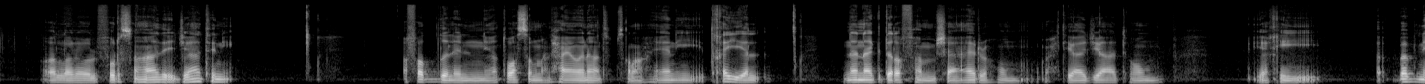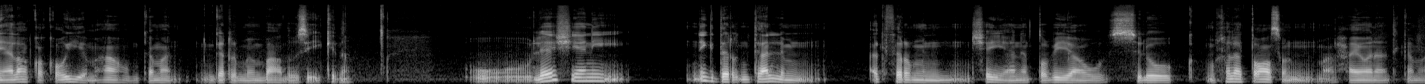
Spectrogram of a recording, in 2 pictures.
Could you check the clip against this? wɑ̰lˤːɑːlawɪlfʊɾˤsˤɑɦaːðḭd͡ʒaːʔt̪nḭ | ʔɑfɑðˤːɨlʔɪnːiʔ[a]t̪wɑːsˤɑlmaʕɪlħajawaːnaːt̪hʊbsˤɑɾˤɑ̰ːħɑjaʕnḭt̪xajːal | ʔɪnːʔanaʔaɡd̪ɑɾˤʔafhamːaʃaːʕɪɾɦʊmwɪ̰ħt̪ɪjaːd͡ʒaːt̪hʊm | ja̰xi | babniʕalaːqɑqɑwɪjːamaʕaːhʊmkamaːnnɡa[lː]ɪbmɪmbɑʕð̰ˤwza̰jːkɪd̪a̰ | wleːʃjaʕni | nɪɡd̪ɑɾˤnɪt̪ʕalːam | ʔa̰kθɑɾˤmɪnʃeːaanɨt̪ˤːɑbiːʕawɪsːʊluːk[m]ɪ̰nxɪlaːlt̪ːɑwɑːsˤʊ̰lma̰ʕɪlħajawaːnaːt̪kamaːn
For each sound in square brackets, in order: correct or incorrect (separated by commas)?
incorrect, incorrect, correct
